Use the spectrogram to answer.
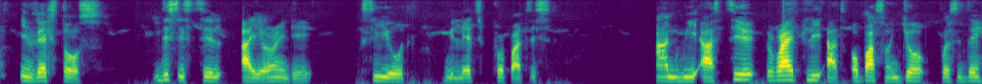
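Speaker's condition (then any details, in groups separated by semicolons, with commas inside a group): No condition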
